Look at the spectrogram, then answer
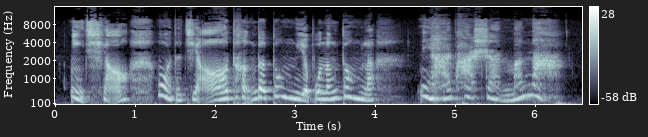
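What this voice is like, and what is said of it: Kind, gentle, soft voice. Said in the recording (Chinese): “和蔼可亲、温柔的声音”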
